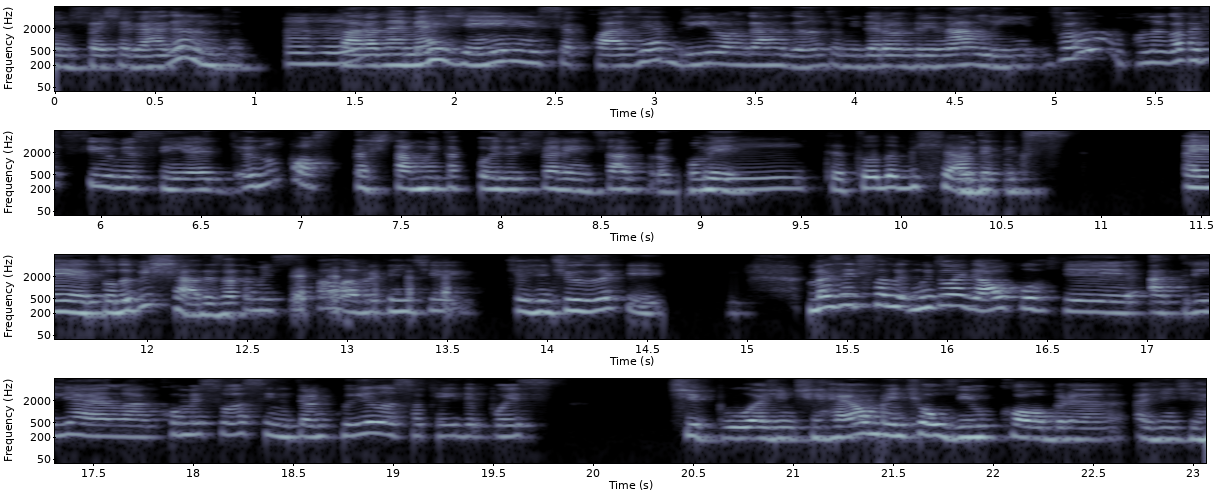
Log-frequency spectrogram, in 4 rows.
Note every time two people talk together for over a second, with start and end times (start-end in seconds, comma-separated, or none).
none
